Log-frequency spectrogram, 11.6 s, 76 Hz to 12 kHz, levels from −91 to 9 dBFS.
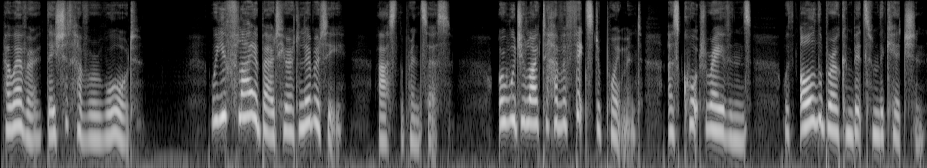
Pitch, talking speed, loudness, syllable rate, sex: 240 Hz, 185 wpm, -19 LUFS, 5.7 syllables/s, female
